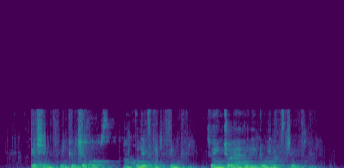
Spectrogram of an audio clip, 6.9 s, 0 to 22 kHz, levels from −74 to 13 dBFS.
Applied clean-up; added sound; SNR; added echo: neural separator model SepFormer DNS4.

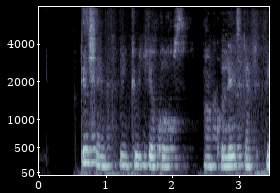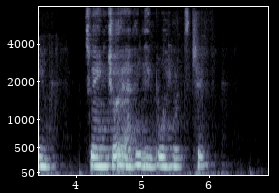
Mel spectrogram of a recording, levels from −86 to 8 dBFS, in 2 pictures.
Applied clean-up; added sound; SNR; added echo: neural mask model DeepFilterNet 3.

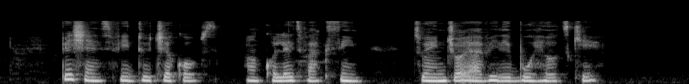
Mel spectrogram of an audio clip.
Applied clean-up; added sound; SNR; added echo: none; none; none; none.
